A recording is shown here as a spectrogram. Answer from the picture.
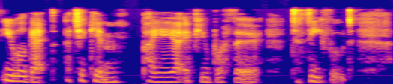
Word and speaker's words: paella: we would say la paella but it should be pronounced paella we know double l in spanish is a y sound so paella is a dish that's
